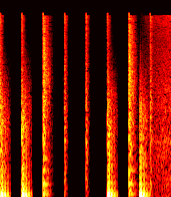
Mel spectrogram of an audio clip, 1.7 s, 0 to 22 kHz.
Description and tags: Analog Beats 3
short analog drum loop made with white noise
140bpm
hat, 140, kick, drums, noise, bass, bpm, snare, beat, break, drum, loop, analog, hi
